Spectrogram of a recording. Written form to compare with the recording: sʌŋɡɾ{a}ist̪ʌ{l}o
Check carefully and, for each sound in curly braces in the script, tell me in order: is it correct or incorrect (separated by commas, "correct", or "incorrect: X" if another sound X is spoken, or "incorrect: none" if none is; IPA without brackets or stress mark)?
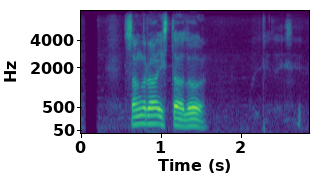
incorrect: ʌ, correct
